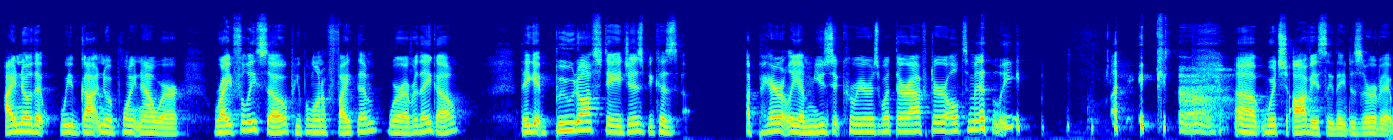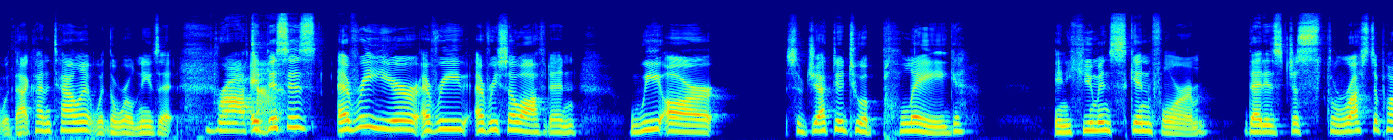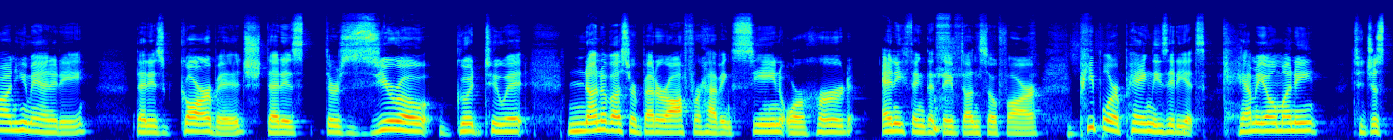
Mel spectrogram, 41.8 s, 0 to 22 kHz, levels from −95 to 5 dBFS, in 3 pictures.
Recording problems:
none

